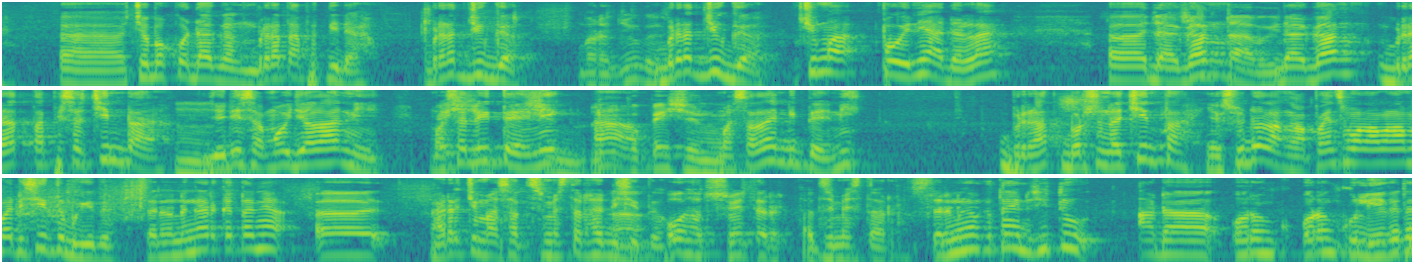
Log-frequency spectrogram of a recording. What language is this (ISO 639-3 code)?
ind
